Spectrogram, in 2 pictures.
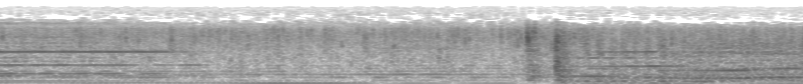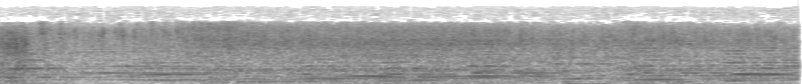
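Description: Orchestral film score with soft held chords, then a melody line picking up in the second half. A sharp knock about three seconds in and a weaker one about a second later; from the middle on, a steady hiss of falling rain sits under the music.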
